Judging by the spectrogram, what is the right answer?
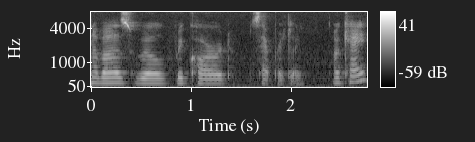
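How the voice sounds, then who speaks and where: A woman's voice with a non-native accent and ordinary pitch variation. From Brazil. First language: Portuguese. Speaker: podcast host and English teacher. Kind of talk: casual podcast monologue.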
